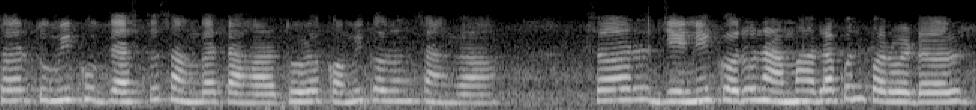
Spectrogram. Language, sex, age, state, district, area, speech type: Marathi, female, 30-45, Maharashtra, Nagpur, urban, spontaneous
